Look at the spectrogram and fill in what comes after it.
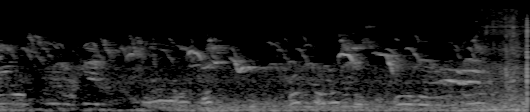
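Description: Songbirds chirping repeatedly in short, quick downward-sweeping calls, with children's voices faintly underneath now and then.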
